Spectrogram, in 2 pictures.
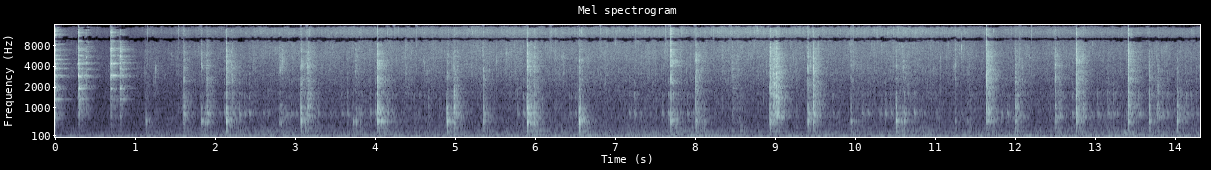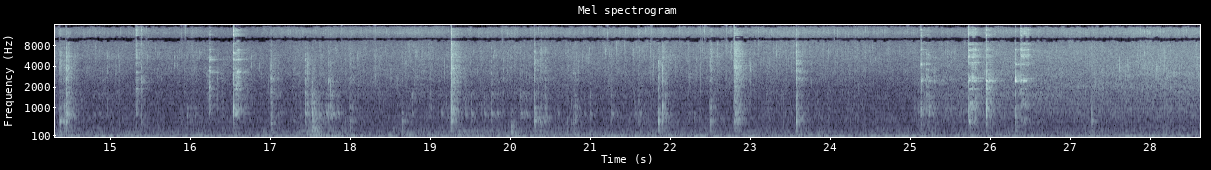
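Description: Sliced onions and garlic sizzling in oil in a metal wok, stirred with a metal spatula that scrapes and clacks against the pan in irregular sharp knocks, often several a second.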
